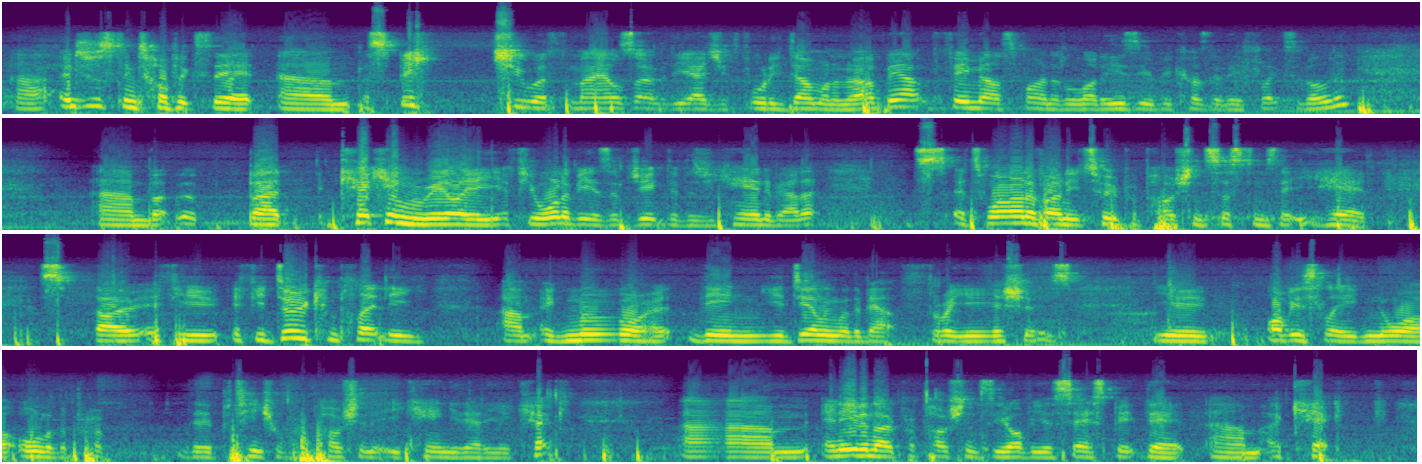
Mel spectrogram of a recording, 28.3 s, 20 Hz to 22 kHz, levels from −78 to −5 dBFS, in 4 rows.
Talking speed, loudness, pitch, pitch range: 215 wpm, -10 LUFS, 155 Hz, 145-170 Hz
